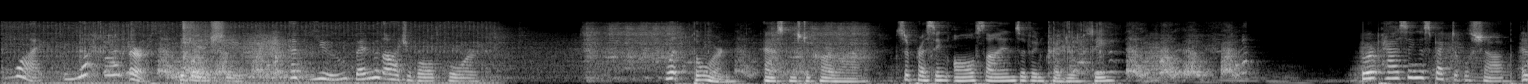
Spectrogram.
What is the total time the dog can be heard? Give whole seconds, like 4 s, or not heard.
6 s.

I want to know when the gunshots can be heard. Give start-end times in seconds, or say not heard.
1.6-3.1.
